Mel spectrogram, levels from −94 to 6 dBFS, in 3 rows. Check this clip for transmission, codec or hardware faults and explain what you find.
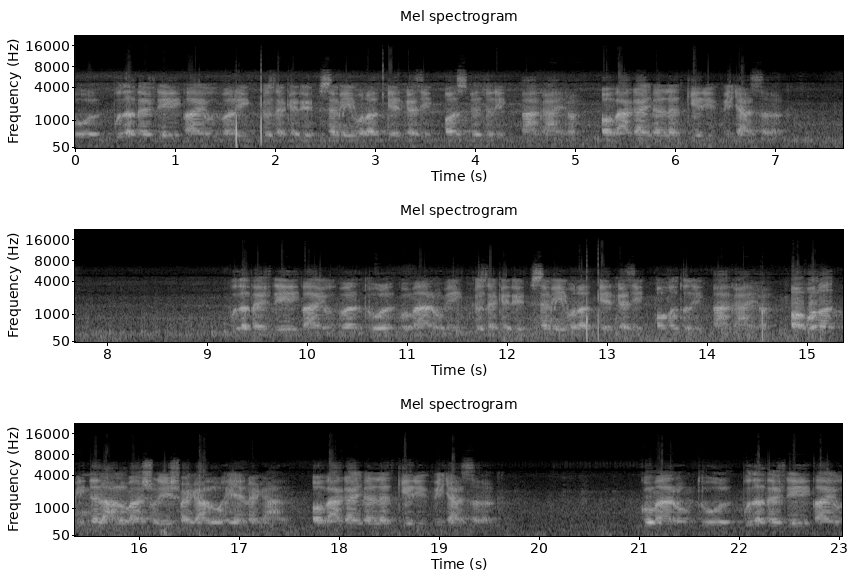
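There are hardware faults: three loud pops. A sudden voltage step, likely from a plug, switch, static discharge or driver glitch, enters the signal path. Each is heard as a sharp pop over the continuing sound: a pair at 1.61–1.88 s, peaking about 25 dB above the audio; another pair at 12.79–12.93 s; and a single pop at 14.55–14.57 s, both about 20 dB above.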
